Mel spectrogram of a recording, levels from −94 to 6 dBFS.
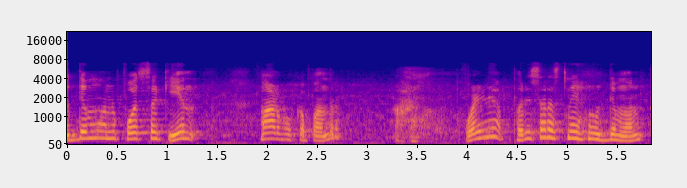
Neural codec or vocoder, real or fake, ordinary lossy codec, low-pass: codec, 24 kHz, 3.1 kbps, DualCodec; fake; none; 7.2 kHz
